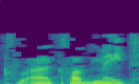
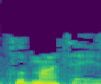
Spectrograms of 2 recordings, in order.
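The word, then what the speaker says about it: Club-Mate: I say Club Mate, and I know that's wrong. because that's how it's spelled, but Club Mate is how we probably should say it from now on.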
